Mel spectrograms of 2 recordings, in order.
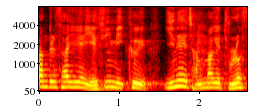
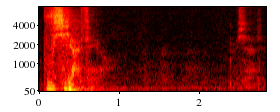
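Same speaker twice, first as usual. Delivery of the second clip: whisper; 6 semitones lower, 8 dB quieter than usual. Acted. Preacher whispers Jesus ignores him.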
